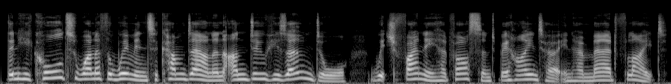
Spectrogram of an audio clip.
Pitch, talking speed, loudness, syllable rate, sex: 215 Hz, 230 wpm, -18 LUFS, 5.4 syllables/s, female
